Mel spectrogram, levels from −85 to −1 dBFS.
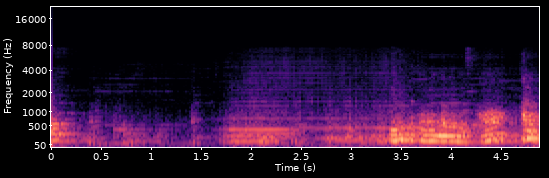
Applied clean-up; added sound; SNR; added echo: neural separator model SepFormer DNS4.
